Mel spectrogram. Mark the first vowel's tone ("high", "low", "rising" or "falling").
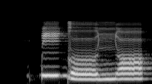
high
